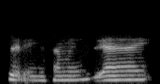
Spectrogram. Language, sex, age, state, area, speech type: Tamil, female, 30-45, Tamil Nadu, rural, conversation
